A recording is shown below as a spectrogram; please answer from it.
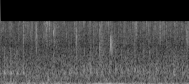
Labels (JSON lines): {"label": "biophony, rattle response", "recorder": "SoundTrap 500"}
